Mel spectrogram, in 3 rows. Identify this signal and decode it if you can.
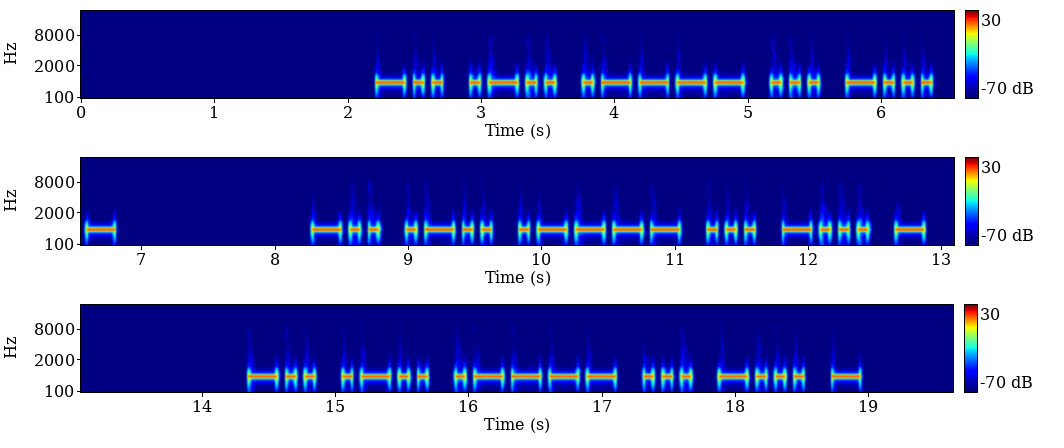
Morse code, heard as a keyed tone, about 17 wpm, 700 Hz. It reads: DL1SBT DL1SBT DL1SBT
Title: DXCC-100 Call Signs - 6 Characters - Repeated 3x - 17wpm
